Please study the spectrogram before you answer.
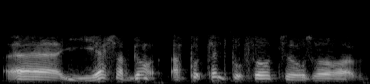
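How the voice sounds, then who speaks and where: A man being interviewed as a guest author and historian, speaking casually and haltingly, often repeating words mid-sentence. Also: on the low side, expressive. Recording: muffled, narrow phone-line sound with echo.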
